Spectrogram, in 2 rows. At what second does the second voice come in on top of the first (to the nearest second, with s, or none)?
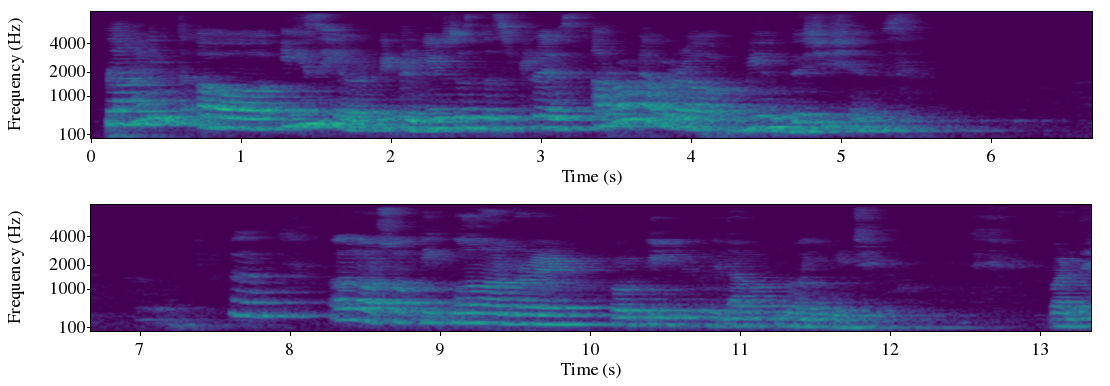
none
